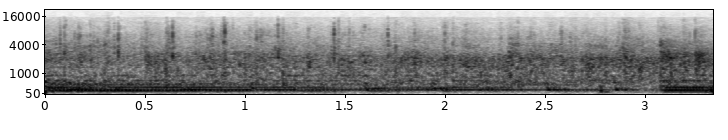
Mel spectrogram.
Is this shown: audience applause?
yes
